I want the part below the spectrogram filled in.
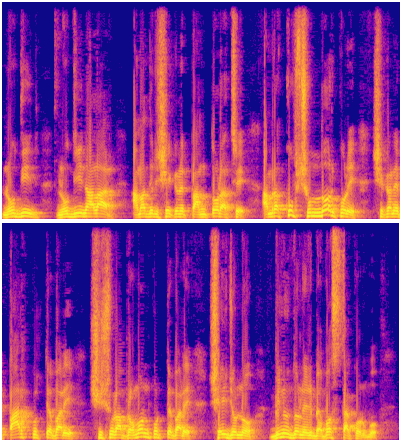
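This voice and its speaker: A man's fairly high voice shows ordinary variation in pitch. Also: very even loudness. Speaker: politician. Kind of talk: campaign speech. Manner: halting, with frequent pauses.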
